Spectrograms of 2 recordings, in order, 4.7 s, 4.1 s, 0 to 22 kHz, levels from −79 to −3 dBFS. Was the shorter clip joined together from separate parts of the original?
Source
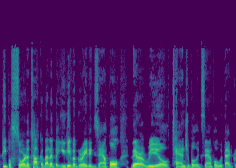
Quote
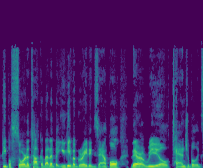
no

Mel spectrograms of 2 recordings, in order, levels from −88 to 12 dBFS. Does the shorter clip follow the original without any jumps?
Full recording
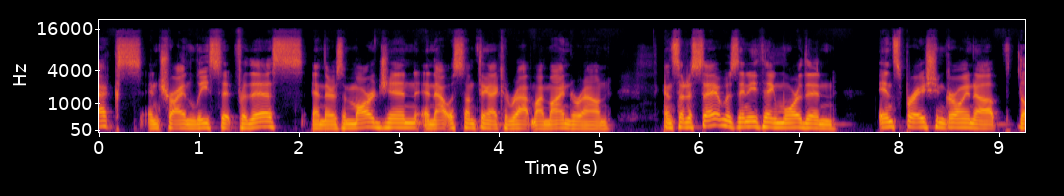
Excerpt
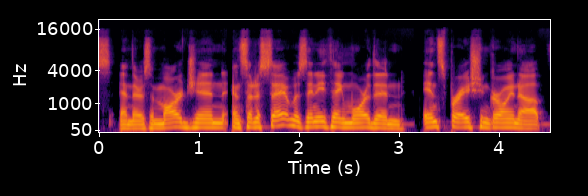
no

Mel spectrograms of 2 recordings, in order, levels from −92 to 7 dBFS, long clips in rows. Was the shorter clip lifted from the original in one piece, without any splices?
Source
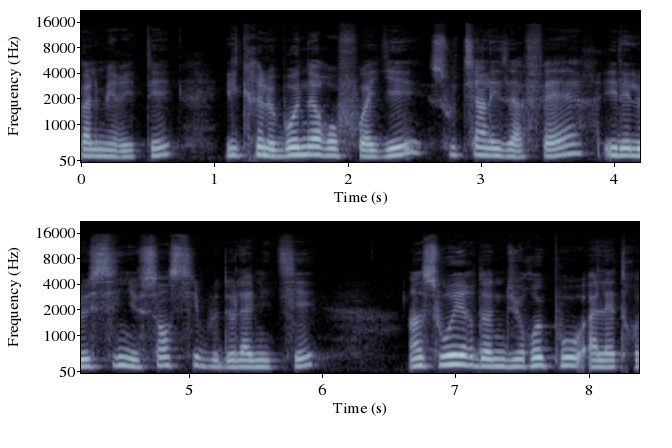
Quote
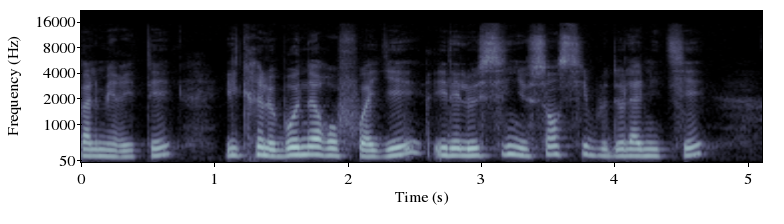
no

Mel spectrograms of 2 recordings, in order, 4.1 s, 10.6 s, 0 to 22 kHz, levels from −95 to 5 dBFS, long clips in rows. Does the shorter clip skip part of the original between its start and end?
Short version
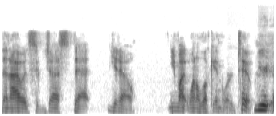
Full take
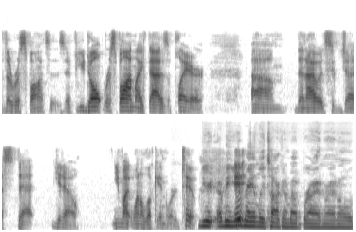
no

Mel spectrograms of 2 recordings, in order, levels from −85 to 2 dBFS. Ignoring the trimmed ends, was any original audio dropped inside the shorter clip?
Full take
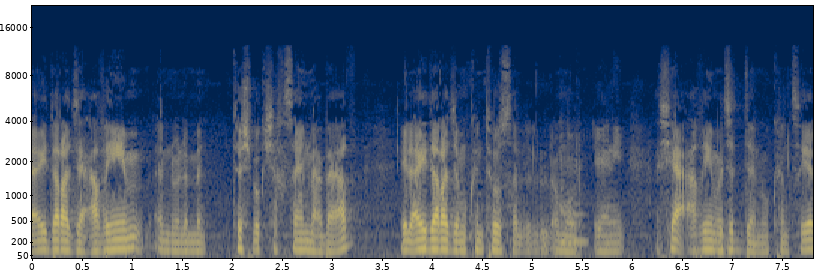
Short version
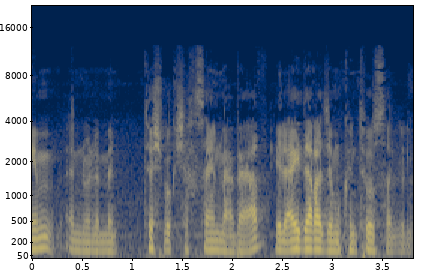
yes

